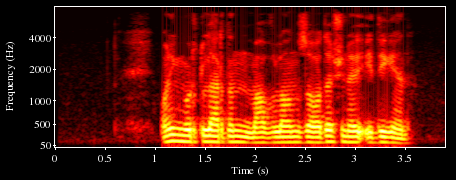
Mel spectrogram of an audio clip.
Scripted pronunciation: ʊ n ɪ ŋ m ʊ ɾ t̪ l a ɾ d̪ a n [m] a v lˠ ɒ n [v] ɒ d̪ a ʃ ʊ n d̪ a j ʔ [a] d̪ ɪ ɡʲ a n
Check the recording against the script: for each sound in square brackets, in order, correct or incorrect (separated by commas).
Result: correct, incorrect, incorrect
